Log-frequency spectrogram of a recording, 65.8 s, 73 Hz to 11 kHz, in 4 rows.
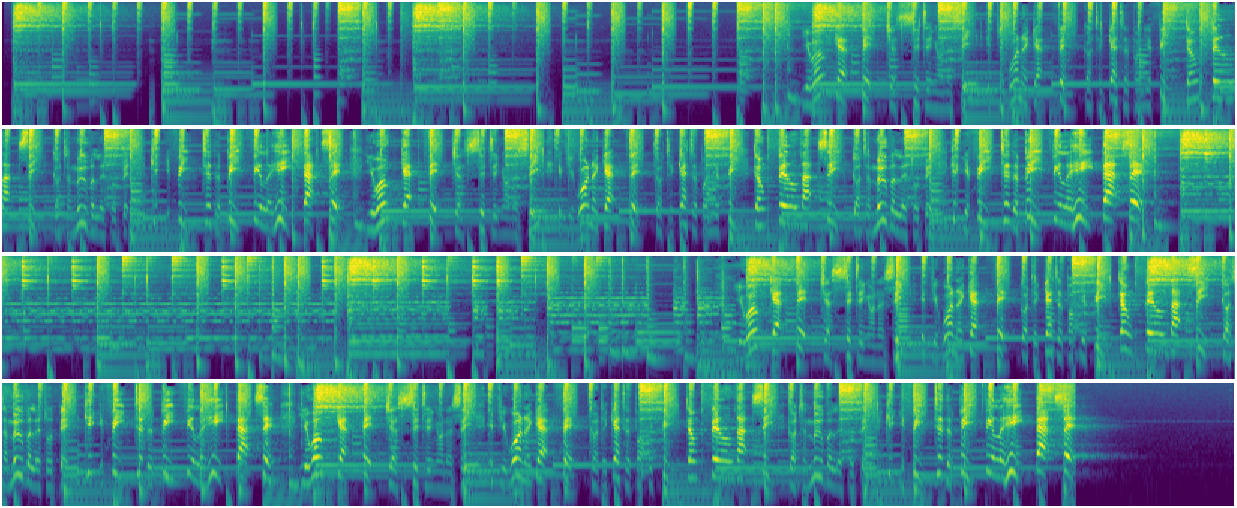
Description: Keep Fit Rap straight_0.mp3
